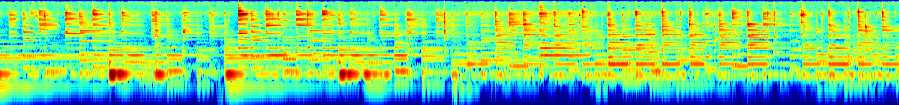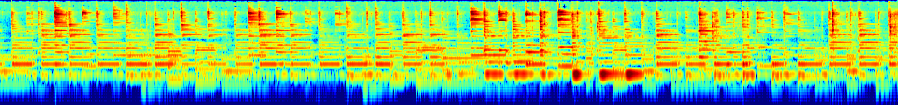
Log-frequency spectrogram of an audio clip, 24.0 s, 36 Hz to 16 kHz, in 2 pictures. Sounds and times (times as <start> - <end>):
Strum: 0.0 - 23.9.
